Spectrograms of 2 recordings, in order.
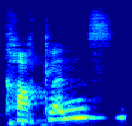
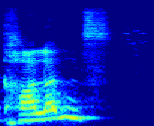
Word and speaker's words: Coughlans: No, just that I the pub that we were in is absolutely called Coughlans, but they all call it Collins. They just don't pronounce it. It's C O U G H L A N S. Coughlans. Yeah. And they were like, it's Collins. And I was like, you, this is why people from Cork have the reputation that you have.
